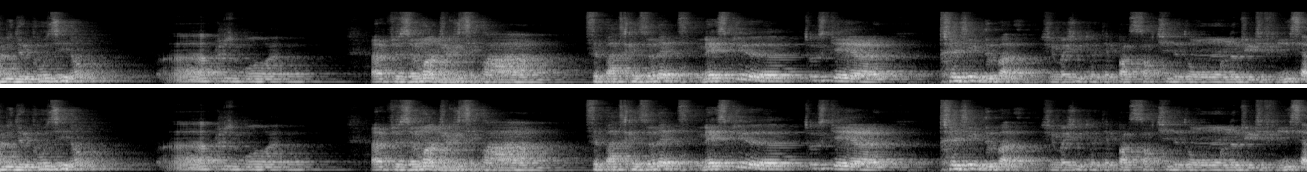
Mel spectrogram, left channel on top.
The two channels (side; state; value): both; identical; correlation 1.00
